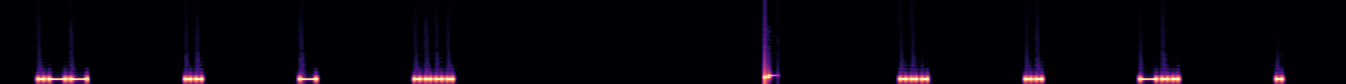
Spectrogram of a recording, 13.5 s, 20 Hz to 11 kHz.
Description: Morse code, heard as a keyed tone, about 22 wpm, spaced as for 8 wpm, 700 Hz. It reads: WITH SIDE
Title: 6x Character Spacing - Top 100 Words - 22wpm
